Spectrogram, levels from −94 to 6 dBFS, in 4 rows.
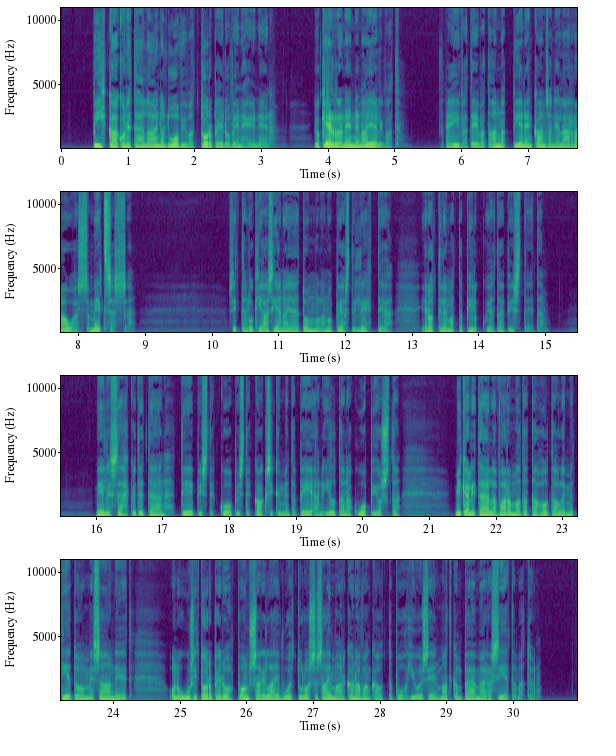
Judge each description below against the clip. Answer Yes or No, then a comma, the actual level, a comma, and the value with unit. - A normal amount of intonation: Yes, average, 4.5 semitones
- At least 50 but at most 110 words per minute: Yes, average, 100 wpm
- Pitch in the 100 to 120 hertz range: No, very low, 90 Hz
